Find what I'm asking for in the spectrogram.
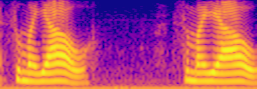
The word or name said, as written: sumayaw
